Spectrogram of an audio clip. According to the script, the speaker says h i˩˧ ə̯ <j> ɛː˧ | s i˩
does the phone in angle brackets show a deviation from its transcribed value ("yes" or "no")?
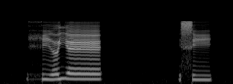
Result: no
